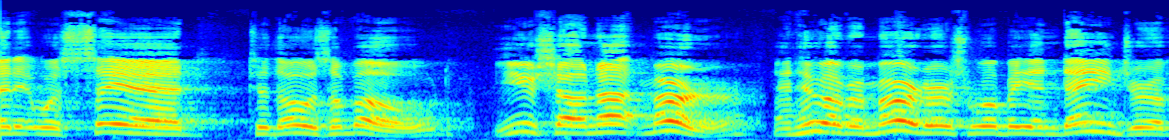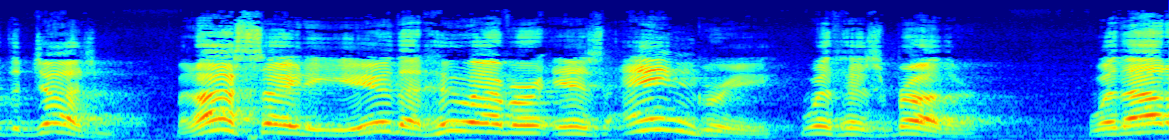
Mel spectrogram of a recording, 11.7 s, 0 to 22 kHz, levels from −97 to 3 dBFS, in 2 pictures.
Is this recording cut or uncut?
cut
